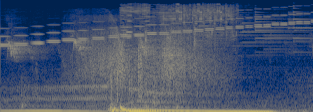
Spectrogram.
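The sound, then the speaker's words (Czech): A sci-fi teleport activation effect: shimmering, rising electronic tones swell into a deep rumbling surge, hold for a few seconds, then cut off abruptly. No voices. “Máme ale teleport, jenom nám řekni, kam se máme přenést. Do mého útulného domova. Výborně, tak já zapínám teleport.”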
